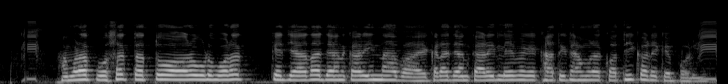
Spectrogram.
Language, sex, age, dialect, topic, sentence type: Magahi, male, 36-40, Western, agriculture, question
